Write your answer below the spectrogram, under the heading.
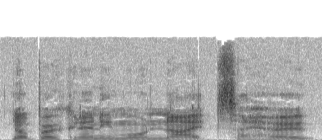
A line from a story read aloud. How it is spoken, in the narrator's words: he added dryly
